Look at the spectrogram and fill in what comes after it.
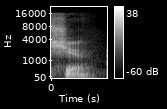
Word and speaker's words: Hsu: for Sue or Shoe. I'm am I, sure am Shoe. I saying that right? I believe. – Is it is it Shoe? – Stephanie I Shoe. I believe it's Shoe.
